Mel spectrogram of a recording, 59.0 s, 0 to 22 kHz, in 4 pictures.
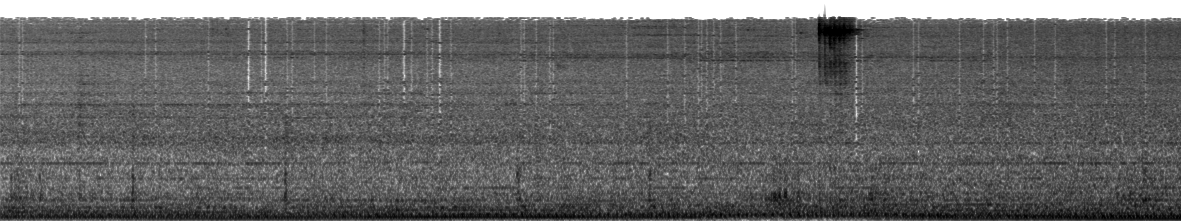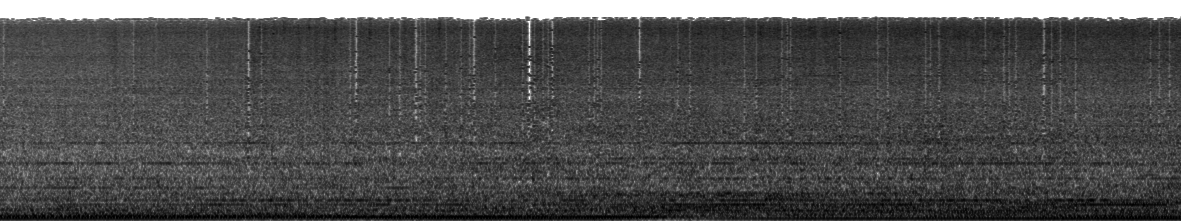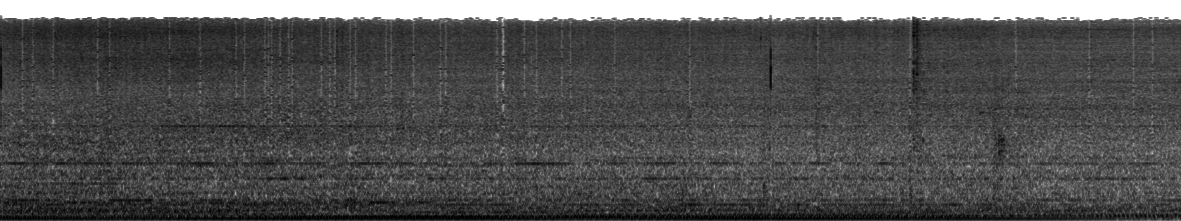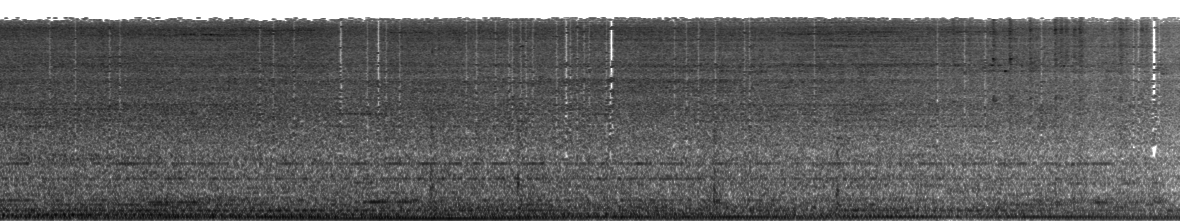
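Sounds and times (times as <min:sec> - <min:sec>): diesel locomotive engine droning: 0:00.0 - 0:59.0.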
